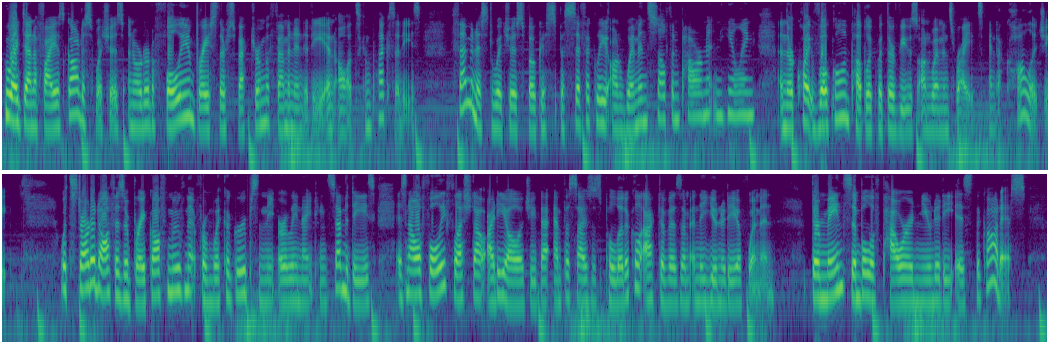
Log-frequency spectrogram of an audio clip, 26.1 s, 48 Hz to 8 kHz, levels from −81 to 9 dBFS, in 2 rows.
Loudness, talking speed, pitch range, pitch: -18 LUFS, 185 wpm, 160-210 Hz, 175 Hz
